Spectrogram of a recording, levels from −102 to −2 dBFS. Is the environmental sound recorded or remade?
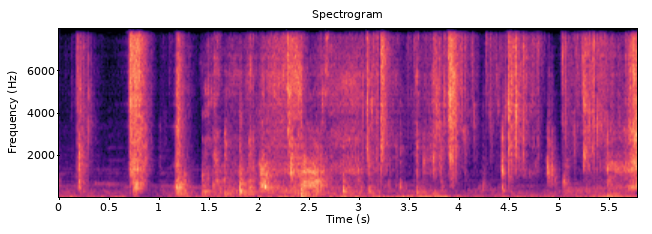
remade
